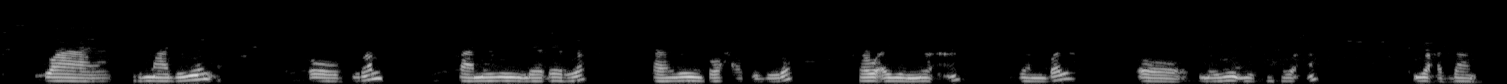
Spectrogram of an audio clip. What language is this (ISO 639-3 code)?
som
